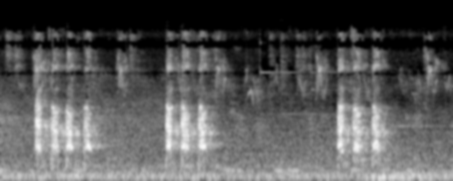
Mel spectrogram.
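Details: Pet Boston Terrier barks at a plastic bag in three quick bursts of three to four rapid barks, roughly two seconds apart, over a low background hum.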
